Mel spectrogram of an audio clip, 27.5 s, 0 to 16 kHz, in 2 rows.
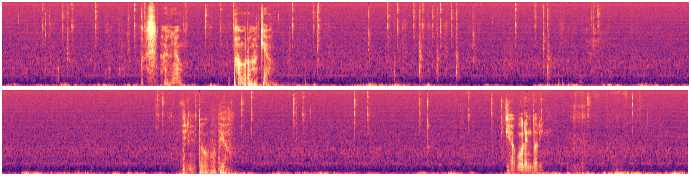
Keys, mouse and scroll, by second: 0.6 shift+middle click, 2.5 shift+middle click, 5.7 shift+middle click, 7.7 shift+middle click, 8.3 shift+middle click, 8.6 shift+middle click, 10.1 shift+middle click, 19.6 shift+middle click, 20.9 shift+middle click, 22.9 shift+middle click.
